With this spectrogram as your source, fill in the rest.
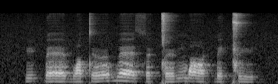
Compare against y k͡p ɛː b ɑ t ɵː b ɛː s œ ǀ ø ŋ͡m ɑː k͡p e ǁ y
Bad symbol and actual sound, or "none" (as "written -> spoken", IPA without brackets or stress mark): none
